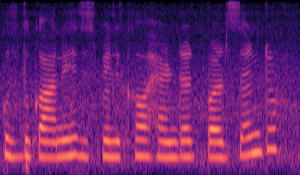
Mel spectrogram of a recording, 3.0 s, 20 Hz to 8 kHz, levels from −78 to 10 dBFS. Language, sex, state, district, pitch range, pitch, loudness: Hindi, female, Uttar Pradesh, Lucknow, 235-255 Hz, 240 Hz, -17 LUFS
